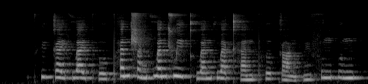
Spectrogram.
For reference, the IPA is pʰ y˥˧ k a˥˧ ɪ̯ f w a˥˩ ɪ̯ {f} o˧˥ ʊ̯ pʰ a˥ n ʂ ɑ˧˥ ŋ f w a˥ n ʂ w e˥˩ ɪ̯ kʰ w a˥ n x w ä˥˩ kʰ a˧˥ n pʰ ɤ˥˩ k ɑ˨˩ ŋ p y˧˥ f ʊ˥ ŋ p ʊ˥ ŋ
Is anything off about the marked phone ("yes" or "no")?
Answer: yes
